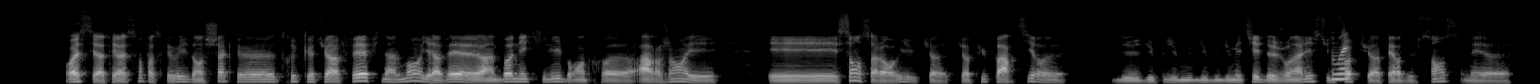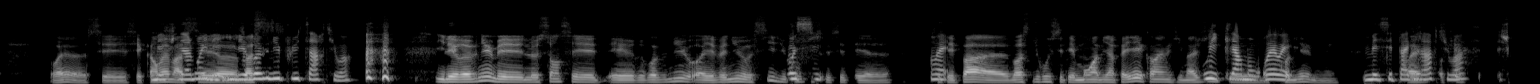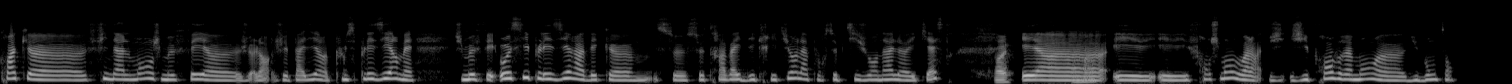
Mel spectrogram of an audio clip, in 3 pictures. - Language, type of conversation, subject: French, podcast, Comment trouves-tu l’équilibre entre le sens et l’argent ?
- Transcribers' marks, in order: drawn out: "et"; tapping; chuckle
